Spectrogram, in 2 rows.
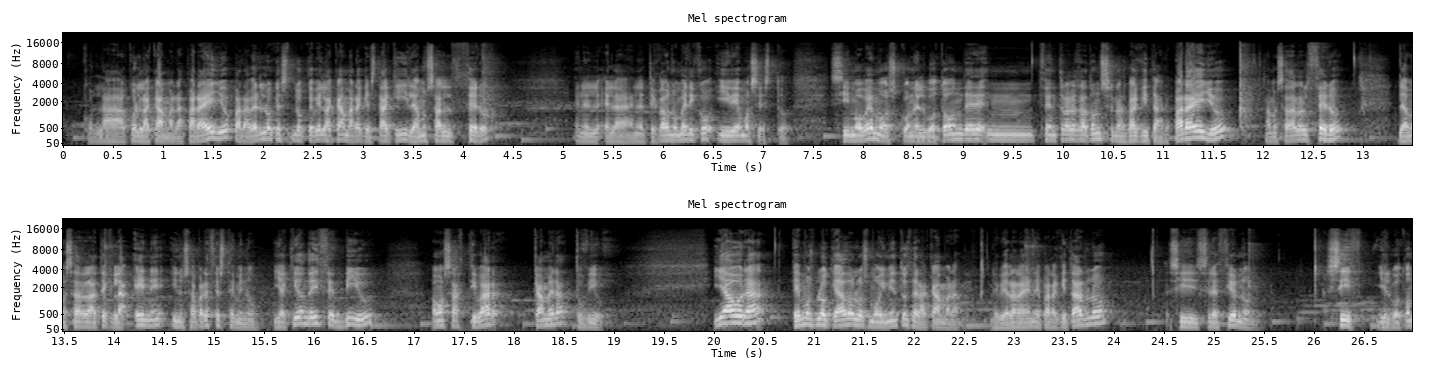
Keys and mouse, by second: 1.8-2.4 middle drag, 4.1 KP_0, 8.6-10.5 middle drag, 11.7 KP_0, 13.9 n, 15.9 click, 18.7 click, 23.1 n, 26.8-26.9 shift+middle drag.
